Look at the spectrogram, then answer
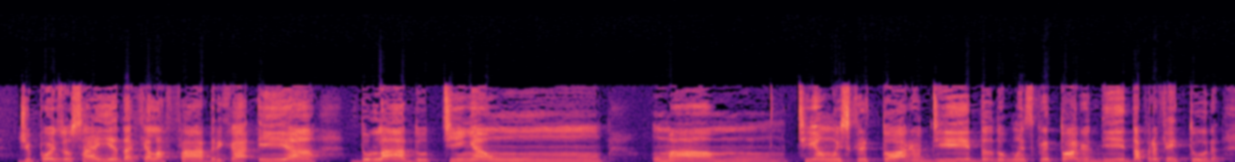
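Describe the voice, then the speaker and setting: Very slow speech from a woman at medium pitch with ordinary pitch variation. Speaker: TV cook and presenter. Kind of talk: interview answer. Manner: warm, chatty.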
